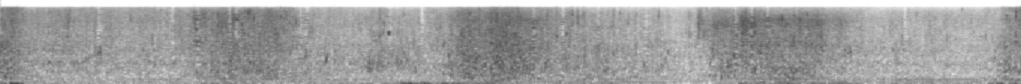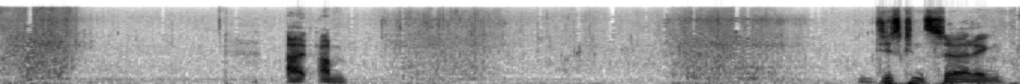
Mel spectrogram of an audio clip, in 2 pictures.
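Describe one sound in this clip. Water sloshes softly with slow wading steps.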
